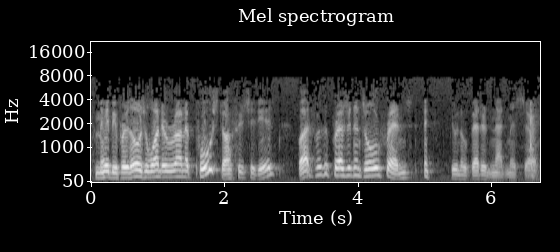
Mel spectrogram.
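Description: An actor playing a good-humored, deferential small-town friend with a rural American accent in an old-time radio play. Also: male voice, on the high side, big pitch swings, normal speed, slightly rough. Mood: teasing. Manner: homespun, chuckling, deferential. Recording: muffled, tinny old radio broadcast.

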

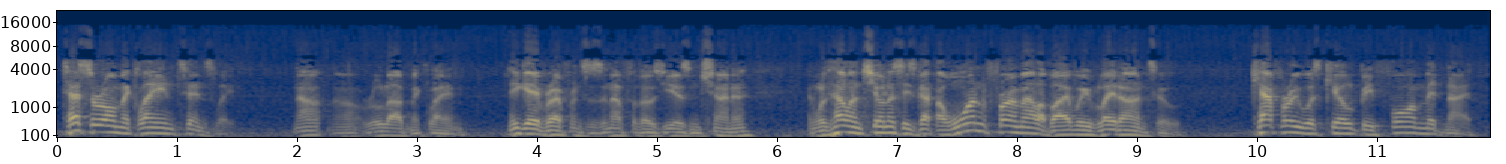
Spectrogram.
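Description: A streetwise sidekick, old radio show, low n husky. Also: male voice, sing-song, normal speed, sharp tone, exaggerated voice. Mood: brash. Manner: brash, breezy and streetwise. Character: wisecracking male detective's assistant. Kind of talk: 1940s radio acting.

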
